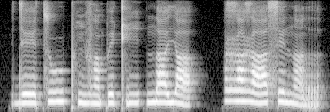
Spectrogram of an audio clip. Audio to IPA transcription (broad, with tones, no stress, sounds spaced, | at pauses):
d eː˨ t͡s uː˦ pʰ ĩ˨ v ã˨ p e˦ kʼ i˦ | n aː˦ j a˨ | ɣ a˦ ɣ aː˨˦ s ɪ˦˨ n ã˨ r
